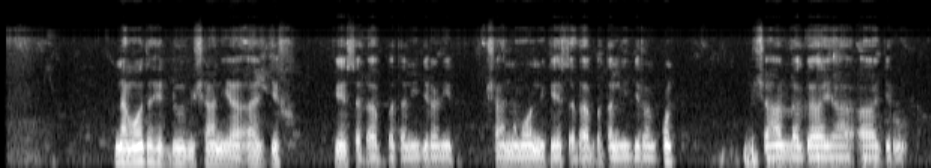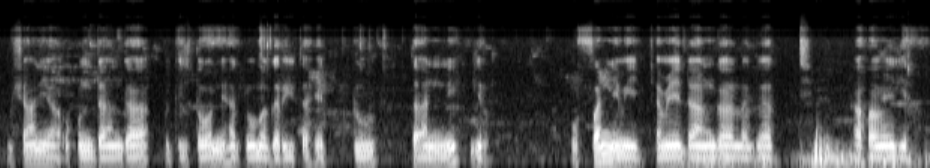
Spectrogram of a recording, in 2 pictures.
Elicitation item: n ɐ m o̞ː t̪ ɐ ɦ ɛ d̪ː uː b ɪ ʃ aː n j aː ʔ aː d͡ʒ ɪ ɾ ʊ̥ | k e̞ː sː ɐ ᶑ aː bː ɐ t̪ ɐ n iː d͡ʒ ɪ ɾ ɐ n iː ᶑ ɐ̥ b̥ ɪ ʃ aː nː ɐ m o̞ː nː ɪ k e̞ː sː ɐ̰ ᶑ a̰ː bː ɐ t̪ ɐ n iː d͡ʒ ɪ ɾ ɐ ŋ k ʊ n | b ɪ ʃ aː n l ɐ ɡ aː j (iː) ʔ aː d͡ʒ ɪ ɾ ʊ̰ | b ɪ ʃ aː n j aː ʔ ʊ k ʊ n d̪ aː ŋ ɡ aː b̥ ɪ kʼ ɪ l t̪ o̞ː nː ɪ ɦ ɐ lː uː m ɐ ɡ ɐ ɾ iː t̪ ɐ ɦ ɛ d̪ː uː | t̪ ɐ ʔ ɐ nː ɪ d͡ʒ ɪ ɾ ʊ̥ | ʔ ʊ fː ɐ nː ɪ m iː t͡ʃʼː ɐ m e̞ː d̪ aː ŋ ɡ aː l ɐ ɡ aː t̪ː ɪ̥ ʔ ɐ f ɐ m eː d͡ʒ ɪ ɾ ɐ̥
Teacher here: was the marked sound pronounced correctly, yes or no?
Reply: no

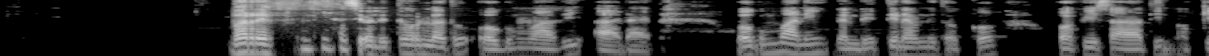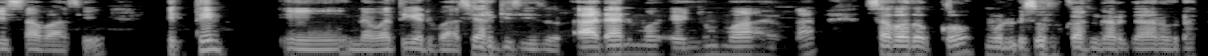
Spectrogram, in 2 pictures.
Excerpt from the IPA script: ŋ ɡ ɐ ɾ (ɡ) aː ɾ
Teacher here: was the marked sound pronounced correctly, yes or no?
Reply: yes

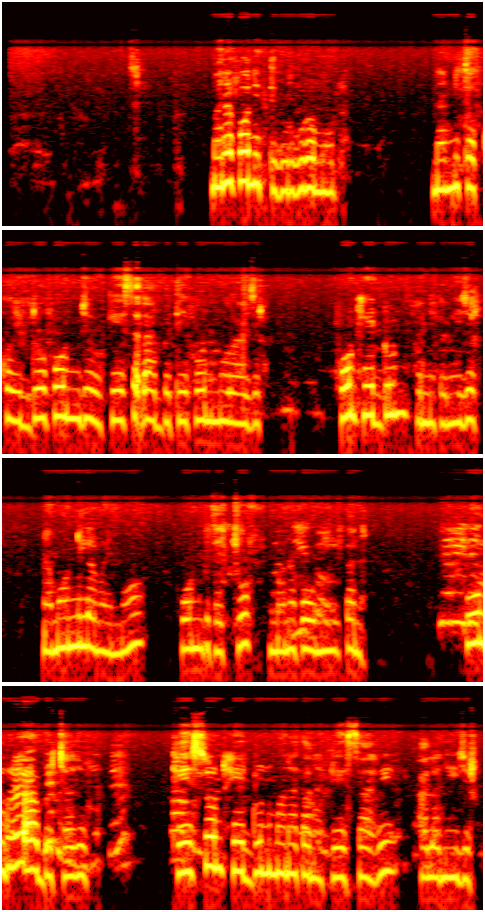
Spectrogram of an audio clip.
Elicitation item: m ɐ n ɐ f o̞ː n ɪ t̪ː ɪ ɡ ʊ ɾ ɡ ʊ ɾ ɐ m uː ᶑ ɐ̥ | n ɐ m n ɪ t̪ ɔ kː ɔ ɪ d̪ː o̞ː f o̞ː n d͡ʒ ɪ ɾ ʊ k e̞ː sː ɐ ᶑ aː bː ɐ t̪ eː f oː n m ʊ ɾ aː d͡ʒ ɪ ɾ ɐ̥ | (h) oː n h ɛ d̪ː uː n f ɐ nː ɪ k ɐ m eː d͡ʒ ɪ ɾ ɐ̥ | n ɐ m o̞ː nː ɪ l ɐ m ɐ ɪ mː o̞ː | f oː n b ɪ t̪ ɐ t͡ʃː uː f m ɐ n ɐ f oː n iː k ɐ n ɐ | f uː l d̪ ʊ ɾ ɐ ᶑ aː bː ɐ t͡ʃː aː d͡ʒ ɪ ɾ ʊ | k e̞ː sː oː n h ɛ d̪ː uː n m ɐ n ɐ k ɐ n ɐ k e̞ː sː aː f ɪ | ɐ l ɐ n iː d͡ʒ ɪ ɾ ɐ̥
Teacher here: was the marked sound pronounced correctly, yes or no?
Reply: no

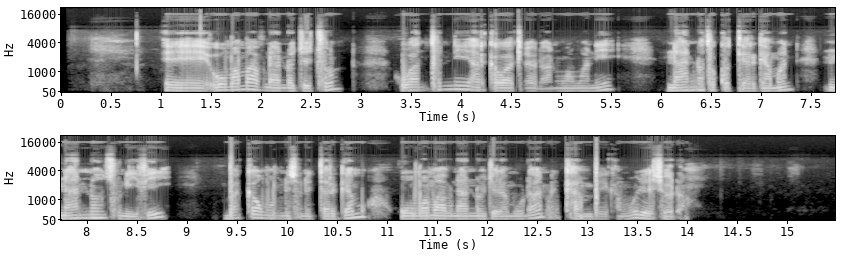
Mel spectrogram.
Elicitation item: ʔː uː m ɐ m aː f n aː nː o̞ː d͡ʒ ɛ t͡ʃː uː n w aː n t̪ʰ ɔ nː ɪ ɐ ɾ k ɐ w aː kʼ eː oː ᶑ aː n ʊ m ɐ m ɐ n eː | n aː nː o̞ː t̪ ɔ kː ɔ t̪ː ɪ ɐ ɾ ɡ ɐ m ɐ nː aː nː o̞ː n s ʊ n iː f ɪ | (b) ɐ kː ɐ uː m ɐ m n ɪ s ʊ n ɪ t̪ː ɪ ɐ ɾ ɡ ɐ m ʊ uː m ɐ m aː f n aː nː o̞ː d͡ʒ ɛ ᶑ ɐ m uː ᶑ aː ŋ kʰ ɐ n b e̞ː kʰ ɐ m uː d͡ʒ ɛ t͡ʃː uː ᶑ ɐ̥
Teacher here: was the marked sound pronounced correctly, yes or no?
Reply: yes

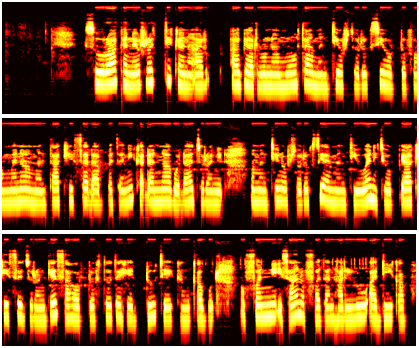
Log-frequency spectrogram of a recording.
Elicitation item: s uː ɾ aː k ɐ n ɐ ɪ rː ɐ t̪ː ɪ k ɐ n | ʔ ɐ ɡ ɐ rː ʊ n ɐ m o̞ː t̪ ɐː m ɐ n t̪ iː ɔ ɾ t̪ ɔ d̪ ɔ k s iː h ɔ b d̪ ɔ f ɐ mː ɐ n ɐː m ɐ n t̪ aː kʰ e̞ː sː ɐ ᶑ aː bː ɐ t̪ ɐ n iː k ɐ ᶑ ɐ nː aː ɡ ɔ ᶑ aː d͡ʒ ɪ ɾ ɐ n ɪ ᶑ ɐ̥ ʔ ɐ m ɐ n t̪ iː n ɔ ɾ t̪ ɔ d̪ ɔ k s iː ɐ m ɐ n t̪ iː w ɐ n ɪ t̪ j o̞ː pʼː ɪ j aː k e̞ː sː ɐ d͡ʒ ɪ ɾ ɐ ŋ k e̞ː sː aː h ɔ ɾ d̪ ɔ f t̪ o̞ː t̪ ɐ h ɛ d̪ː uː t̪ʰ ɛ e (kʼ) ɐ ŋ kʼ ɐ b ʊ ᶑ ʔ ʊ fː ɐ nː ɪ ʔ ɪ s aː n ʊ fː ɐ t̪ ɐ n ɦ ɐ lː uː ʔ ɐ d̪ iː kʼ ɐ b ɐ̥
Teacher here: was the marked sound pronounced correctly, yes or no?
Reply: no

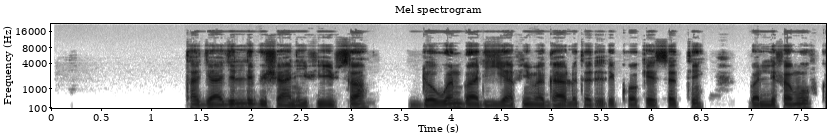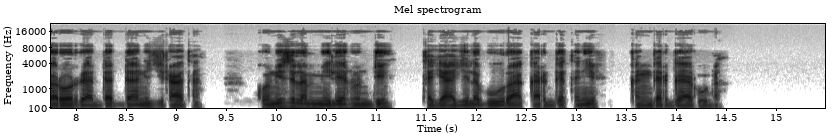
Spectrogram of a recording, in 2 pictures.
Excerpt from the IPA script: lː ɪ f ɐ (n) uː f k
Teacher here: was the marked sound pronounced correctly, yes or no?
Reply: no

